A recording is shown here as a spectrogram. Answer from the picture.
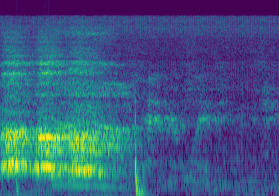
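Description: A person's drawn-out cry or shout, about a second long and falling in pitch, followed by a single short knock.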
